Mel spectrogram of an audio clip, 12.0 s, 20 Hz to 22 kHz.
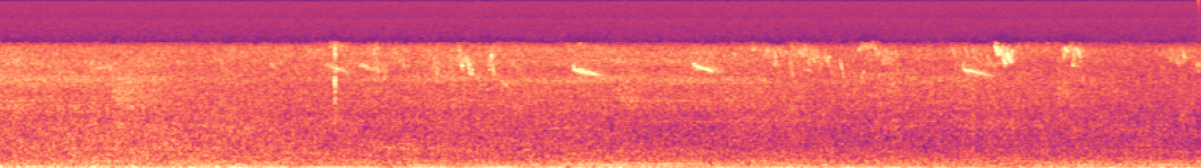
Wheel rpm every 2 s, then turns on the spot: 0, 0, 0, 0, 0, 0.
none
